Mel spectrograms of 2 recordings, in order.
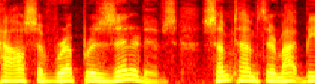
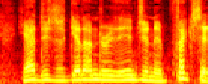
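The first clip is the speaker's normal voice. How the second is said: put-on small, little voice; 4 semitones higher than usual. Describing a billionaire candidate who spoke to the common man: imitating his little voice. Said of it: "he had this little voice like this".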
